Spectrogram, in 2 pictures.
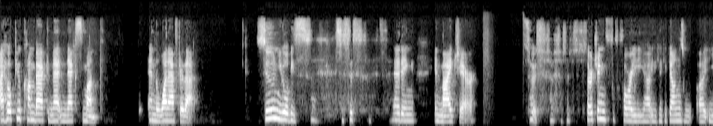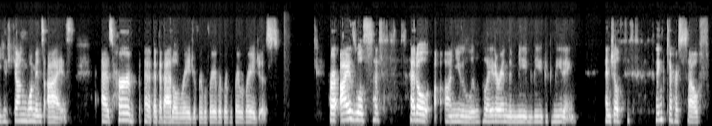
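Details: Adult male, a father, who stutters and chooses to stutter openly, speaking at a convention for young people who stutter; stuttering.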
